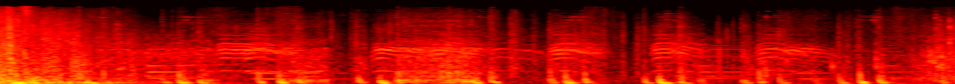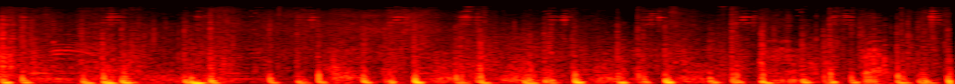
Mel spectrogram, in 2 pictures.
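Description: A horse gallops on a dirt track, its hooves thudding.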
